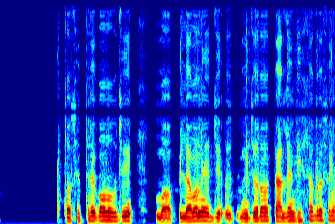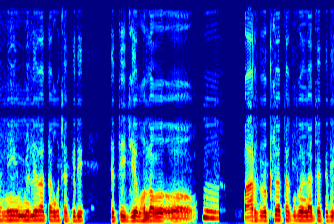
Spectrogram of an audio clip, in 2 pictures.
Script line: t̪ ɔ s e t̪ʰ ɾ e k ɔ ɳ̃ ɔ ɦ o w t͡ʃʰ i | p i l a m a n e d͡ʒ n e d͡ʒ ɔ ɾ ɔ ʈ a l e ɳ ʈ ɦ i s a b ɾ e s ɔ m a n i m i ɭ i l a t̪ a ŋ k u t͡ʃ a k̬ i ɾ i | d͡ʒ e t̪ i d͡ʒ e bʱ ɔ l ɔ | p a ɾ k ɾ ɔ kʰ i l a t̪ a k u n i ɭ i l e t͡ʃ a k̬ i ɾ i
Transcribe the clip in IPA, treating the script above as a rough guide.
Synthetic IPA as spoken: t̪ ɔ s e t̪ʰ ɾ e k ɔ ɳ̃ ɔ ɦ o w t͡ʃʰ i | p i l a m a n e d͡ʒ n i d͡ʒ ɔ ɾ ɔ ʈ a l e ɳ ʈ ɦ i s a b ɾ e s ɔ m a n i m i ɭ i l a t̪ a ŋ k u t͡ʃ a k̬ i ɾ i | d͡ʒ e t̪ i d͡ʒ e bʱ ɔ l ɔ | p a ɾ k ɾ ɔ kʰ i l a t̪ a k u m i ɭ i l a t͡ʃ a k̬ i ɾ i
